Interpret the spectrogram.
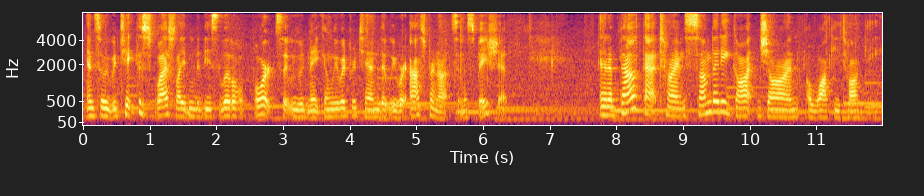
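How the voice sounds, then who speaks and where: A woman in her sixties telling personal stories in a casual, conversational, unhurried way, like a storyteller reminiscing. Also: low-pitched, expressive, noisy background. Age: 60s. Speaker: storyteller, video host. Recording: background guitar music. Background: instrumental guitar music.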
